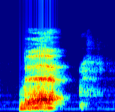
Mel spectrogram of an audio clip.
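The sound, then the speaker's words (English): A loud, drawn-out burp with a deep rumbling tone, followed by a shorter, softer second belch trailing off. Isolated, with no talking. “And with that fucking burp, let's start fucking winding down, getting the fuck out of here.”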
